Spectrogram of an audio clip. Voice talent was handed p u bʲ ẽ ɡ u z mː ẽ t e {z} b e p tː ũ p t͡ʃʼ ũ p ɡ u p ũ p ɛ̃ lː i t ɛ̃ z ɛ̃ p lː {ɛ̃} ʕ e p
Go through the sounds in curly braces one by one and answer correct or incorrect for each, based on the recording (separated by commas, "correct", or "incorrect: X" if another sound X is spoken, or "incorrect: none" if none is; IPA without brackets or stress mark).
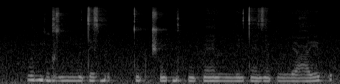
correct, incorrect: ɛ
